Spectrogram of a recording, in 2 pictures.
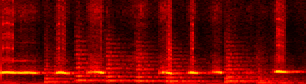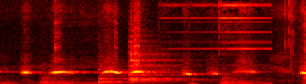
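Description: A woman whistles a melodic tune up close, loud and clear, in short phrases separated by brief pauses.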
